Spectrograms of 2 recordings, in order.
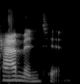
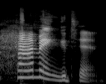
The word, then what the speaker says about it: Hammonton: If you're going to ask me questions about Hammonton, please learn to pronounce the name of the town right. It's not Hammington. There's no G.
